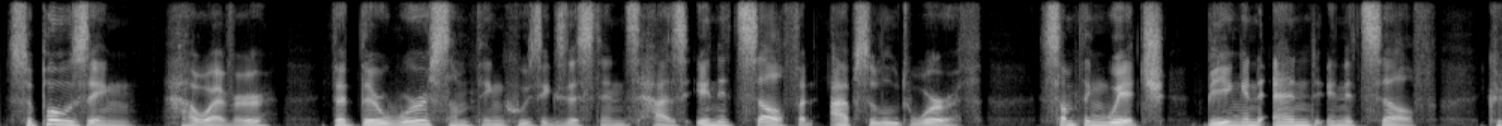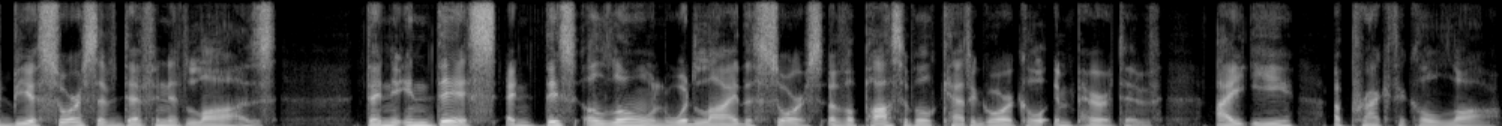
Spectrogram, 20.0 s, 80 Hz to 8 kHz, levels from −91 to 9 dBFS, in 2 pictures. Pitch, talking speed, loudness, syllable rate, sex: 130 Hz, 145 wpm, -20 LUFS, 5.1 syllables/s, male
